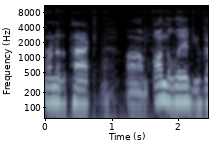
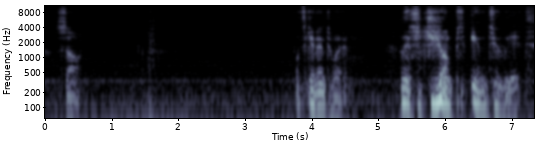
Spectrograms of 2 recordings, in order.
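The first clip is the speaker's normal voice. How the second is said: clumsy, bad put-on Russian accent; 3 dB quieter than usual. Starting to show how to pack the pack, joking: bad Russian accent. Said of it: "That was a shitty fucking Russian accent".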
